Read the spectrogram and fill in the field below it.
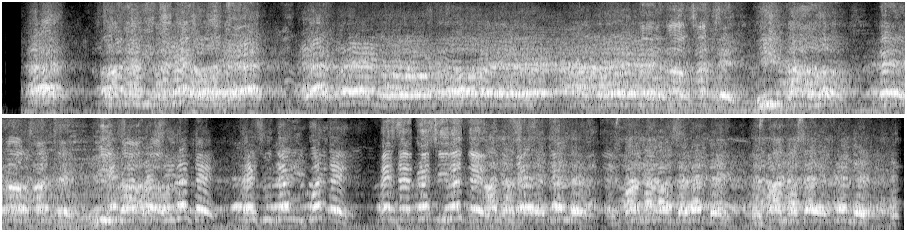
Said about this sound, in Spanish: La manifestación contra la amnistía ha comenzado de forma pacífica, bajo cánticos de todo tipo contra Pedro Sánchez y el Partido Socialista.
